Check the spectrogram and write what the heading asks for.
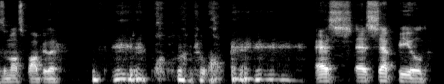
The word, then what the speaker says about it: Sheffield: most popular as as shef field United not Chef field wait what right did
